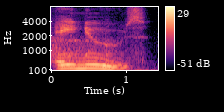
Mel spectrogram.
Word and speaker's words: A-News: So I just want to apologize to Brian and remind our audience that the correct pronunciation of our show is A-News. A-News, Brian. It's a long U.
